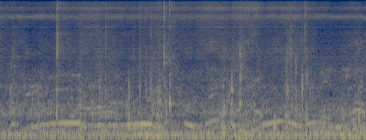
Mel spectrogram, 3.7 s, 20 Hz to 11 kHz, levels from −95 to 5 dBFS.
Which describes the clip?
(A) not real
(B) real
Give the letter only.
A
